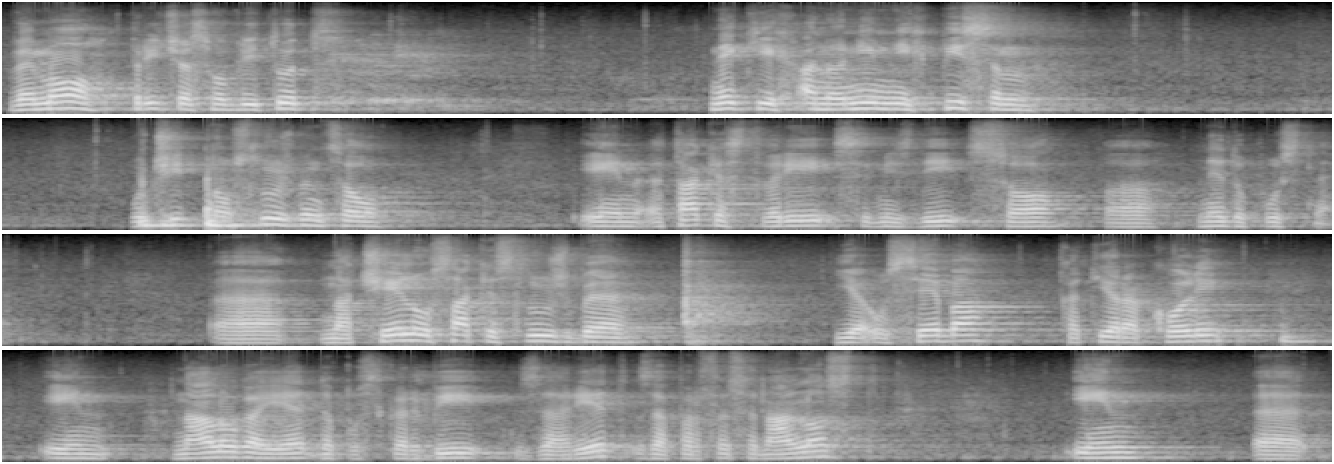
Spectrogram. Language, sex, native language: Slovenian, male, Slovenian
